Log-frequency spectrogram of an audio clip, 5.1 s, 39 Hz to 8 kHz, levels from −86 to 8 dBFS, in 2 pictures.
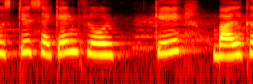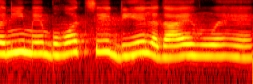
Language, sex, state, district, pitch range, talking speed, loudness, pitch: Hindi, female, Jharkhand, Palamu, 240-295 Hz, 140 wpm, -19 LUFS, 275 Hz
